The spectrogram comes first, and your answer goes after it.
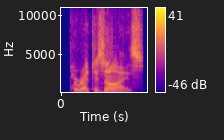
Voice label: "parenthesize", American

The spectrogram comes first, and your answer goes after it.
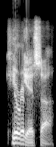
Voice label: "curiosa", American

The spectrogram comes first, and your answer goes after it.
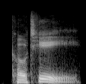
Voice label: "coatee", American

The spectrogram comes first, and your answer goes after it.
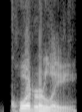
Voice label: "quarterly", American

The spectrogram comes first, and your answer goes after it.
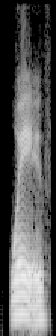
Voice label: "waive", American

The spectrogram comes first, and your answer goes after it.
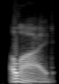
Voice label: "elide", American

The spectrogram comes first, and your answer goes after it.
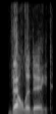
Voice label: "validate", American

